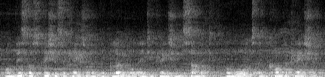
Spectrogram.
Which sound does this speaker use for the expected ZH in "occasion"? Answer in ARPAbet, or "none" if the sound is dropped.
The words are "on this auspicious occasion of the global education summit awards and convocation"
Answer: ZH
